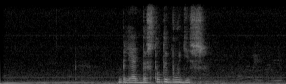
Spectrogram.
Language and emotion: Russian, angry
